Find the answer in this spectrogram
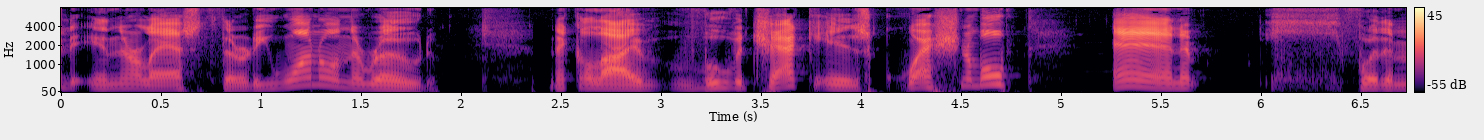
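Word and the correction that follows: Vučević: Magic, but they are 3 and 1 without him going under 3 and 1 that's Vucevic. I'm sorry, is how you actually pronounce his name. Yes, I do watch NBA games. Vucevic is how you pronounce it.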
